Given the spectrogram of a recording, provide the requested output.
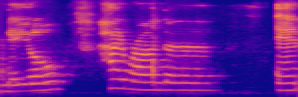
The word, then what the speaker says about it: Nao: her name her name her artist name is anna like nancy a like apple oh now i pronounce it now or neo hi ronda and it's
